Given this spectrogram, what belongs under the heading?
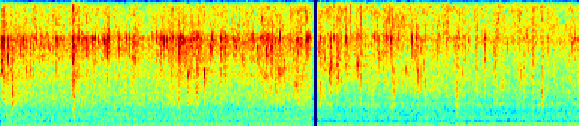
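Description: Salmon sears in a hot pan, crisping on the bottom with a steady, close sizzle and a low hum underneath, no one talking.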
